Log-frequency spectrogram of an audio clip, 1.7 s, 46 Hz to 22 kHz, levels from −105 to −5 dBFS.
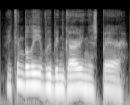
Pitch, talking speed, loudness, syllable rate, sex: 125 Hz, 275 wpm, -15 LUFS, 7.7 syllables/s, male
